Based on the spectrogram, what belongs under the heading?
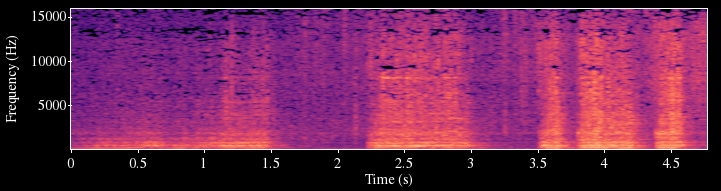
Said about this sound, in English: In late February, workers pulled a houseboat out of Lake Lanier. It was beached on the shore for years, the hull rusted all the way through. Two backhoes pulled the boat out of the cove and dragged it along the shoreline.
